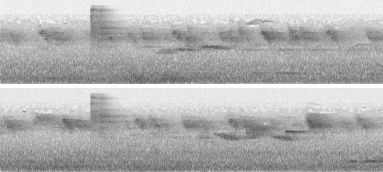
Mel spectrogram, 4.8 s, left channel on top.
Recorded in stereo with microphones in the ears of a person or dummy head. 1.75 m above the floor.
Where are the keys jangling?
20° left (ahead or behind), 0.7 m.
